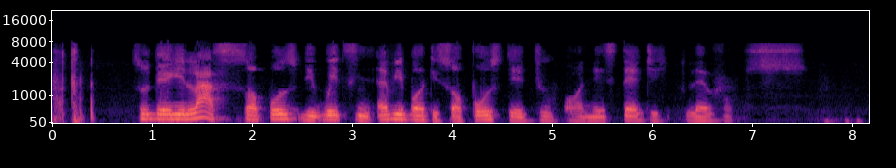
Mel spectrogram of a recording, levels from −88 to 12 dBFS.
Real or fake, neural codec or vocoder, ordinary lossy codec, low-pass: fake; autoencoder, 48 kHz, 32 numbers a frame, DAC-VAE, trained on Japanese speech; AAC, 24 kbps; 19.8 kHz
